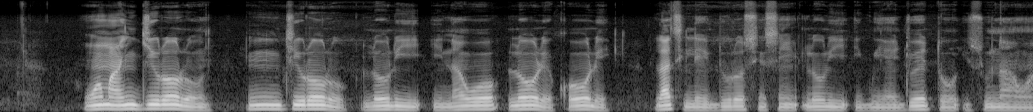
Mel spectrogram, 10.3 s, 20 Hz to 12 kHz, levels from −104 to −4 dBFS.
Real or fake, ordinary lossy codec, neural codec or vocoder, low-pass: real; none; none; none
